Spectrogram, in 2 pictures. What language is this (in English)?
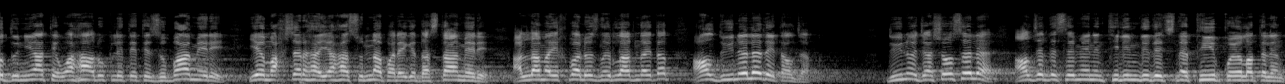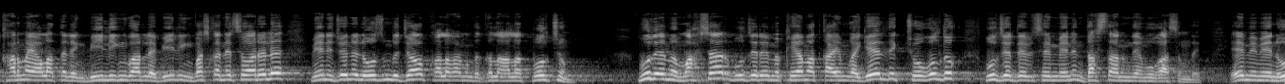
Turkish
